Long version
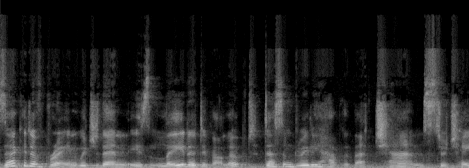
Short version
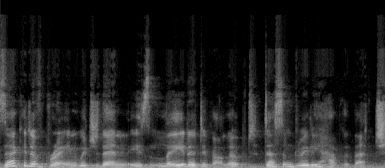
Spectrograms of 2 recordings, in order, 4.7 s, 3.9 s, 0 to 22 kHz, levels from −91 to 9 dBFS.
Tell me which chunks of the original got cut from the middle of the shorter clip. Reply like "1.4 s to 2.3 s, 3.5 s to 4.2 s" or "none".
none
